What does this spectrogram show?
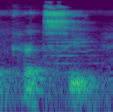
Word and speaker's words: curtsy: seed she cuts it or she bought a cutsy okay these are the two ways you use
